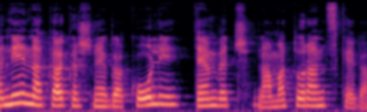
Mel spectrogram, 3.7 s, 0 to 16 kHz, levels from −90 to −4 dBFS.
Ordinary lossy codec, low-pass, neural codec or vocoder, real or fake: MP3, 64 kbps; 14.4 kHz; codec, 44.1 kHz, 7.8 kbps, Pupu-Codec; fake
